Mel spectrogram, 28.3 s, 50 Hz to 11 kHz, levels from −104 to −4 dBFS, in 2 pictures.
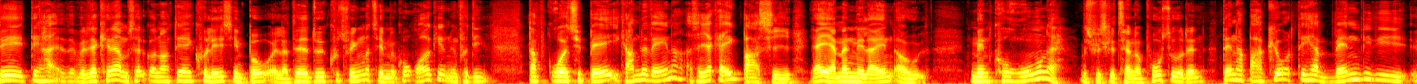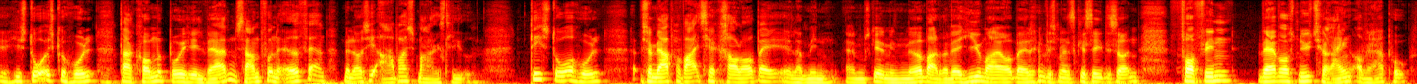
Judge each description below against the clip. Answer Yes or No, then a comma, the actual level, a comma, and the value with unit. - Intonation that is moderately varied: Yes, average, 4.0 semitones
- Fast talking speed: Yes, fast, 275 wpm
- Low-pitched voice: Yes, low, 130 Hz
